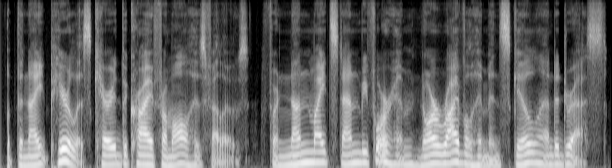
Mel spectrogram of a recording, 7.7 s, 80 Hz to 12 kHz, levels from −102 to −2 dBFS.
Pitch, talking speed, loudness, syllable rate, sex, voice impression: 145 Hz, 190 wpm, -17 LUFS, 4.3 syllables/s, male, masculine, adult-like, powerful, slightly muffled, raspy, intellectual, mature, friendly, wild, lively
